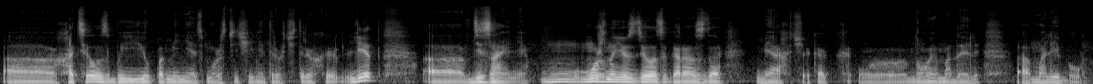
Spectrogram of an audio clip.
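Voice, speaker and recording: Middle-aged male guest, very deep and mellow, halting conversational delivery. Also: breathy edge. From Uzbekistan. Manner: hesitant phrasing, slips in English words. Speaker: interview guest, car designer. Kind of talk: conversational studio interview. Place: TV studio. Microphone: lapel.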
